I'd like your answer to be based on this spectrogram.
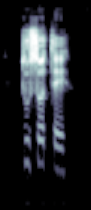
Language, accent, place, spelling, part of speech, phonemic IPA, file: French, France, Lyon, toussoter, verb, /tu.sɔ.te/, LL-Q150 (fra)-toussoter.wav
- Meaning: to splutter (have a light cough)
